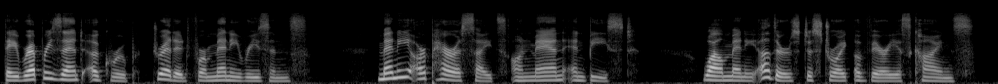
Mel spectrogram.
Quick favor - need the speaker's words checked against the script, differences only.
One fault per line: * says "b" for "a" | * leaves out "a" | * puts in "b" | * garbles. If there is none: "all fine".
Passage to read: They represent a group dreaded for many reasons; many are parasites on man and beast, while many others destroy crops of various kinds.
* leaves out "crops"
